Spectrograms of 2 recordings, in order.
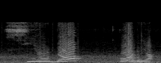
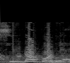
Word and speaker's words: pseudopodia: So basically इसमें जो पी है ये साइलेंट होता है। सो अगर हम इस पी को स्किप कर दें और अगर हम इसको डिवाइड करें तो ये होगा स्यूडोपोडिया, ये होगा स्यूडोपोडिया। इसमें पी साइलेंट होता है, पी को नहीं कंसिडर करते, ठीक है।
